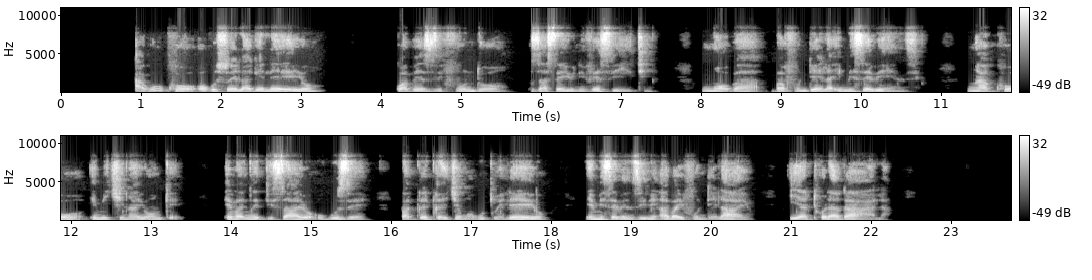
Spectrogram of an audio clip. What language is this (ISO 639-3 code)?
nde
